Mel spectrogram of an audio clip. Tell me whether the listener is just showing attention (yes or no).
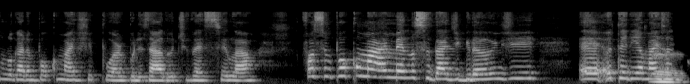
yes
